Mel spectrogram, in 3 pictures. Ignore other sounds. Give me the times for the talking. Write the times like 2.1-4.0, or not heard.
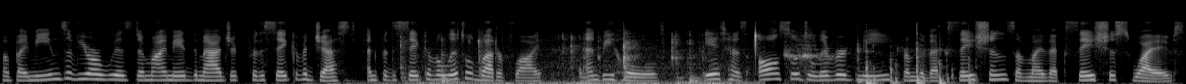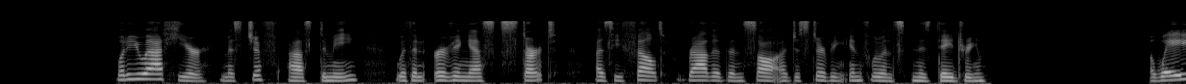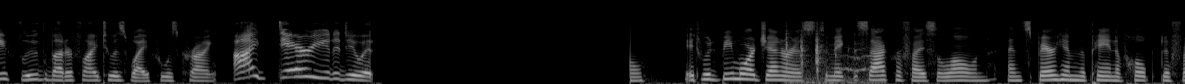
0.0-11.8, 13.0-21.8, 23.4-27.4, 30.0-35.5.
